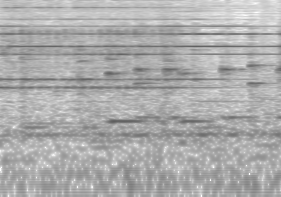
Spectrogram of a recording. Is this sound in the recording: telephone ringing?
yes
